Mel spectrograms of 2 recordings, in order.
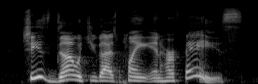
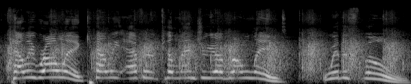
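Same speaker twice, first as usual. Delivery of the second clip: excited yelling; 11 semitones higher, 4 dB louder than usual. Real, not acted. Host naming her dream talk show guest, yelling excitedly. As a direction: yell the full name with over-the-top hype. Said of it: "'cause I'm yelling, I'm screaming".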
